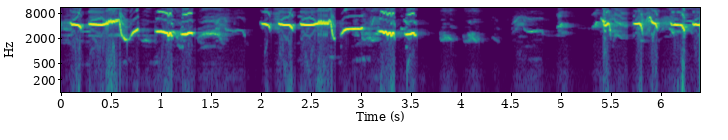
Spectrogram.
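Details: Oriental magpie-robin singing energetically, offered as a lure song to spur reluctant magpie-robins into singing. Loud, clear whistled phrases with sharp rising and falling notes mixed with buzzy chatter, in bursts of about a second separated by brief pauses.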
